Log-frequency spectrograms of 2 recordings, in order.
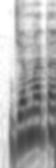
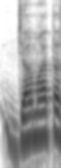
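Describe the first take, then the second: First: जमाता with a short first vowel, ja-MA-ta; wrong form. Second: जामाता with a long first aa, jaa-maa-taa; correct form. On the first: Teacher rejecting a misspelling, जमाता with short first vowel. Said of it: "जमाता नहीं होता है". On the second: Teacher giving the correct word, जामाता with long first vowel. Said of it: "जामाता शुद्ध शब्द है". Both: Shown as a demonstration.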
